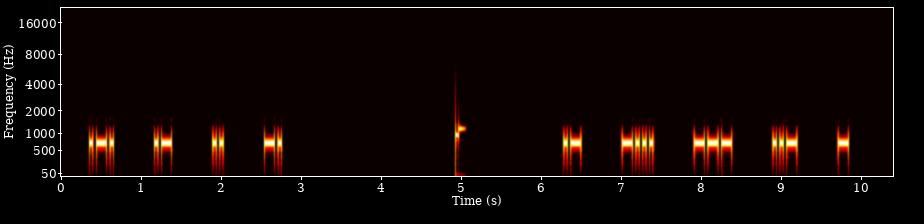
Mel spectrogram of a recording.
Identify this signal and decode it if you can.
Morse code, heard as a keyed tone, about 28 wpm, spaced as for 13 wpm, 700 Hz. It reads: RAIN ABOUT
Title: 4x Character Spacing - Top 300 Words - 28wpm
